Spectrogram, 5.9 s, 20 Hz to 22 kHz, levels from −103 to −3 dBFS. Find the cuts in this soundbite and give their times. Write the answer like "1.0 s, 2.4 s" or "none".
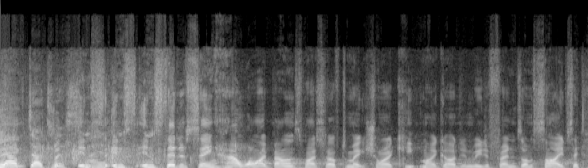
none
